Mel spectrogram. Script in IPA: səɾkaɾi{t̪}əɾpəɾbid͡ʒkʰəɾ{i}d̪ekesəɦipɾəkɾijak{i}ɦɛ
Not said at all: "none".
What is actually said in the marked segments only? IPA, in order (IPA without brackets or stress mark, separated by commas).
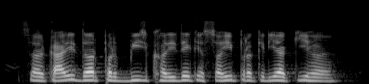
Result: d̪, i, i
